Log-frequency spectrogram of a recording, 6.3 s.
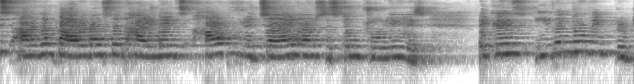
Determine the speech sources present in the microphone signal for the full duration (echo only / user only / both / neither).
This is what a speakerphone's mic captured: echo only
